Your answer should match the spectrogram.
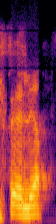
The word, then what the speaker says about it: Féleth: Oui, Féleth. Féleth. Ça s'écrit avec un E accent aigu, deuxième lettre.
